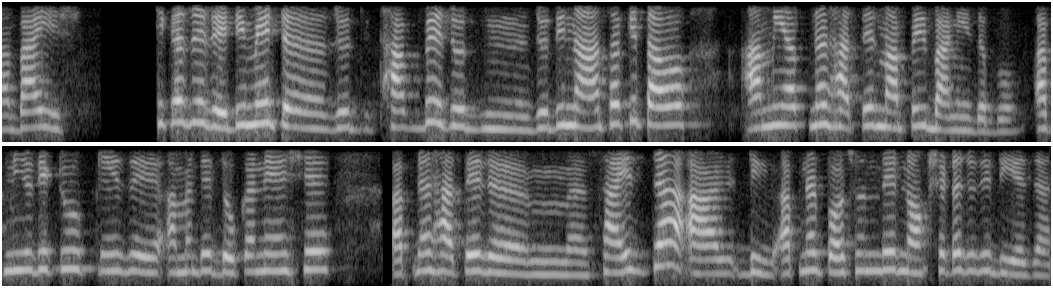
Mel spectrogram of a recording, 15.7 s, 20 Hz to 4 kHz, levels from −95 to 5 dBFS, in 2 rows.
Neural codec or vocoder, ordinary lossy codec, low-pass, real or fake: none; none; 3.6 kHz; real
